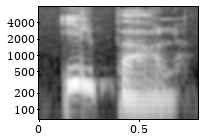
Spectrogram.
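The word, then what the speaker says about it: parlent: À l'écrit, c'est complexe. On a je parle, tu parles, il parle, il parle. 4 orthographes différentes avec des terminaisons différentes. Mais à l'oreille, c'est exactement le même son. Tout se prononce parle.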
